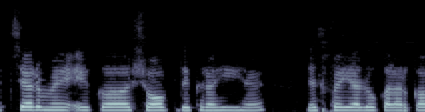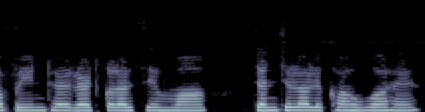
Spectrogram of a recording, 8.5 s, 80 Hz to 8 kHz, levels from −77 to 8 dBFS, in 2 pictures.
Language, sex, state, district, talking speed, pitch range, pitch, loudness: Hindi, female, Rajasthan, Churu, 150 wpm, 215-225 Hz, 220 Hz, -17 LUFS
